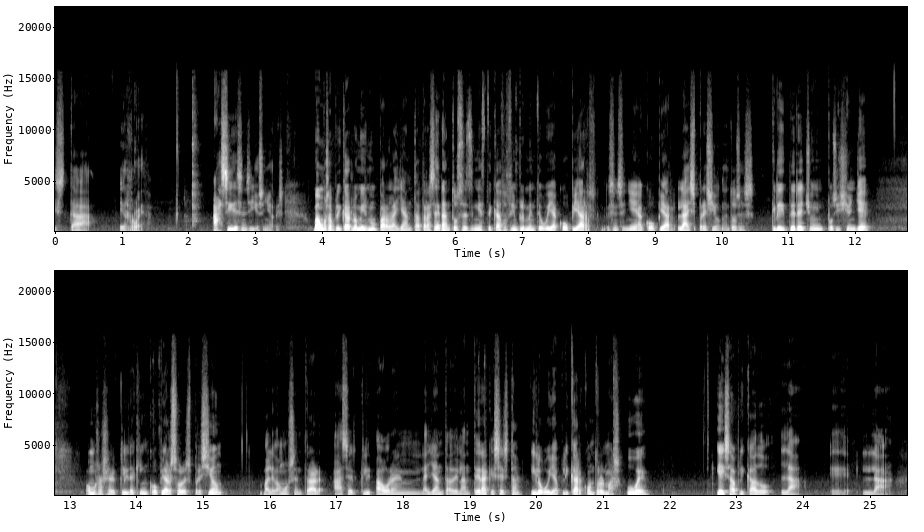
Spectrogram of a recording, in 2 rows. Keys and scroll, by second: 1.9 ctrl+z, 20.9 ctrl+v.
